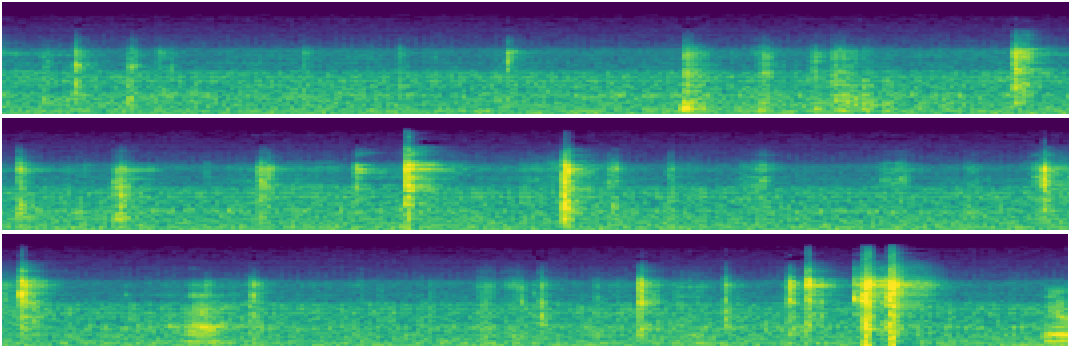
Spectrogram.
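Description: Light metal clicks and clacks of a Tomahawk pump shotgun being put back together by hand, as the fore end and barrel are worked onto the receiver. The clicks come at irregular intervals, with two sharper clacks about eleven seconds in as the parts go home.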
